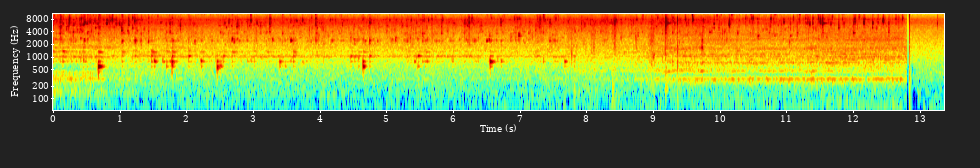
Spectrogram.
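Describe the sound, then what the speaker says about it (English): A 1933 Standard Modernus toilet tank refills with water, a soft trickling hiss punctuated by occasional drips, quiet and close, with the flow changing tone near the end before a sharp click. "The tank is full, and the 1933 Standard Modernus is ready for its first flush."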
